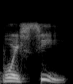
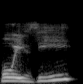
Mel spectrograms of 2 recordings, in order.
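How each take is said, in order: First: The second syllable has an S sound. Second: The second syllable has a Z sound. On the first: The speaker calls it right. "Boise, C" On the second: The speaker calls it wrong. "if you said Boise, like they're they're coming up to the booth"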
